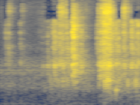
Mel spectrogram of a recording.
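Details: Road bike rear derailleur, adjustment screw set, cage pushed up: short bursts of rapid metallic chatter as the top jockey pulley scrapes the largest rear cog; pulley rubbing cassette.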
